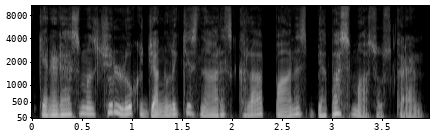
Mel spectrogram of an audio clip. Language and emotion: Kashmiri, fearful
